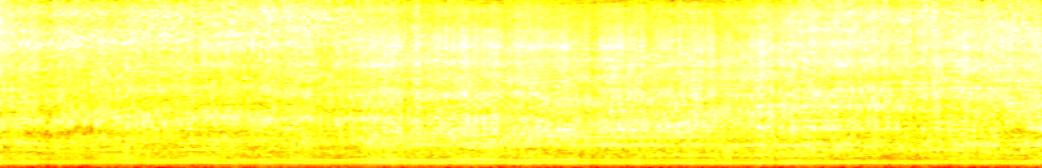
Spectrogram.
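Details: Scrapyard-found crank-start Briggs & Stratton push mower running on fresh gas after cable adjustment: fast, even single-cylinder popping beat at steady speed with no misses; runs normally.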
